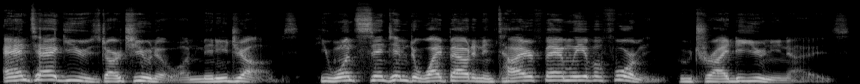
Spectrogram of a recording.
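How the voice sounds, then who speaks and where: Higher-pitched male sci-fi narrator. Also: lively intonation, measured pace, few pauses. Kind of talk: scripted sci-fi story narration.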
